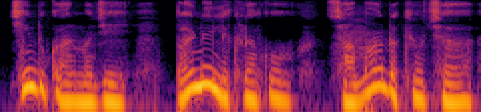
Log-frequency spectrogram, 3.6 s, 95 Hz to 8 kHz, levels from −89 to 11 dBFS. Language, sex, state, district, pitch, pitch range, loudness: Kumaoni, male, Uttarakhand, Tehri Garhwal, 155 Hz, 140-195 Hz, -15 LUFS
